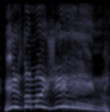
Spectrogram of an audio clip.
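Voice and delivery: put-on very high, drawn-out accented proclamation; Russian cheer. Gangsters introducing student, high triumphant accented cry. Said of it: "And they're like".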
